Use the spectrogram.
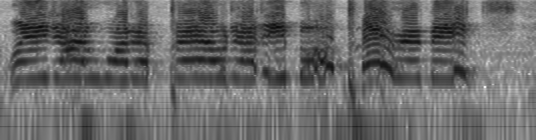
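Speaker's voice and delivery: hammed-up sobbing yell of revolt; fed-up people. People of Egypt protesting against the pharaoh, hammed-up wailing shout. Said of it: "they're like".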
